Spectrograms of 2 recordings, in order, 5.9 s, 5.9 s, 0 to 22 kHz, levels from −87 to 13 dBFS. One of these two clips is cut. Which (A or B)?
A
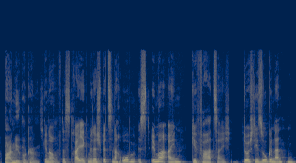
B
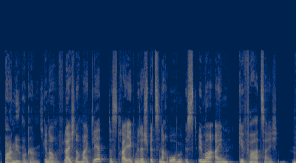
A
